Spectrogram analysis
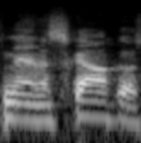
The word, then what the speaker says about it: Maniscalco: just one name one name no one could pronounce my last name it's Maniscalco so I started off with Sebastian and I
